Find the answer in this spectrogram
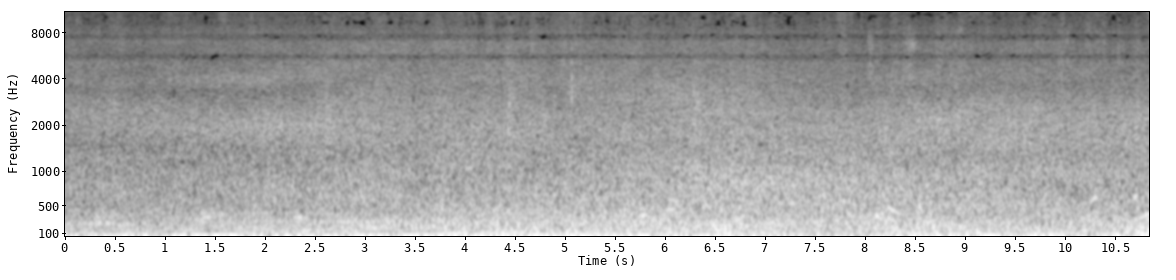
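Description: Steady city street noise: car traffic on a wide, slushy avenue with the murmur of passers-by's voices, and a low rumble of wind on the microphone.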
